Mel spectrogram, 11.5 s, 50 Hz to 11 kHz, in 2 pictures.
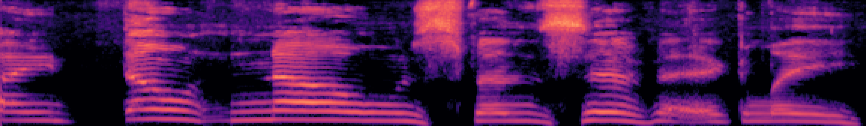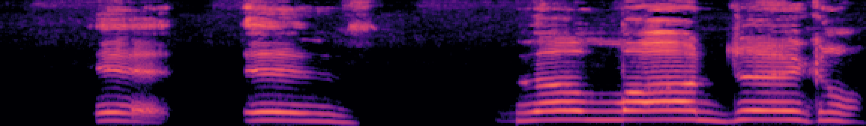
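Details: Man aged 46 with aggressive Parkinson's disease diagnosed at age 35, treated with a deep brain stimulator implant after two years; real patient with Parkinsonian speech (hypokinetic dysarthria).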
